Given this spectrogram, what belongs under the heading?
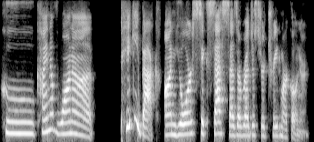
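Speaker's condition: No condition

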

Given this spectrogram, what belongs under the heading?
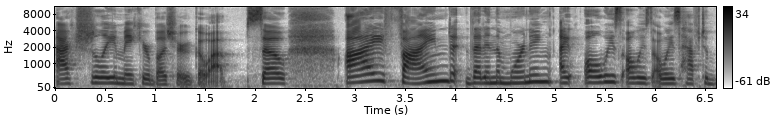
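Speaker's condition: No condition

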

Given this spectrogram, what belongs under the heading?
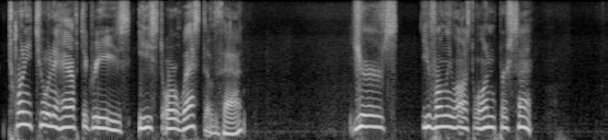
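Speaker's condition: No condition

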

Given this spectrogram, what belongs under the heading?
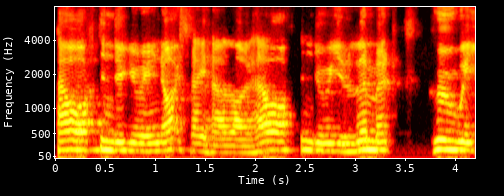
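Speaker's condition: Cerebral palsy; cerebral palsy from birth, physical disability affecting how messages travel around body, muscles tighter longer than others; voice noticeably different, speaking a stated limit, tighter and worse when nervous or underprepared, better when relaxed, confident

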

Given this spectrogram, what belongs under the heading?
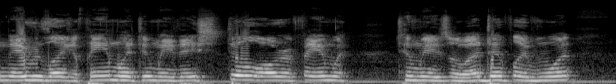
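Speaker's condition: Cerebral palsy; born not breathing

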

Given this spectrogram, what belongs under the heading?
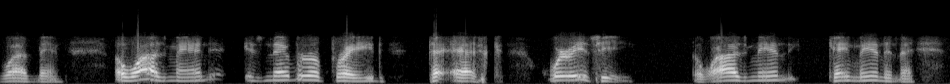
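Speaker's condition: Cerebral palsy; cerebral palsy voice

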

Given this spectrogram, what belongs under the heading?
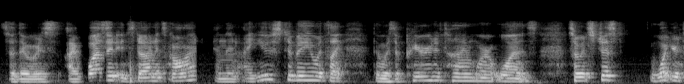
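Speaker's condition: Cleft lip and palate; talks differently

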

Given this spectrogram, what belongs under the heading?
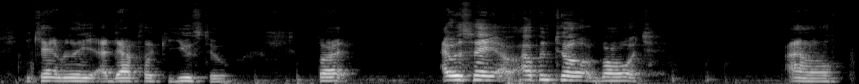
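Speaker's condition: Cerebral palsy; repeat surgery expected

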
